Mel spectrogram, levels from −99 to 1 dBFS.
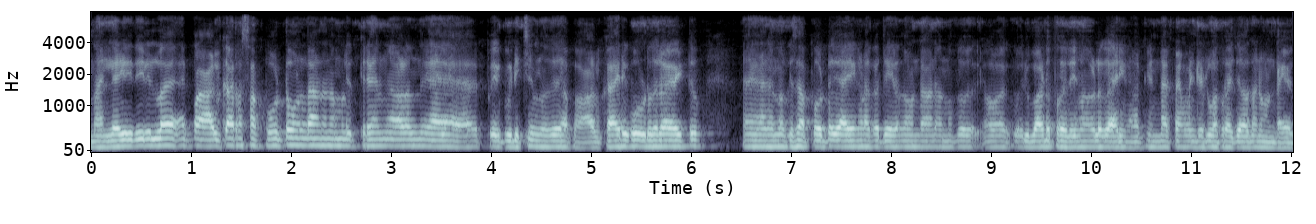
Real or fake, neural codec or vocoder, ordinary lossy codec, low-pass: fake; codec, 24 kHz, 3 kbps, HILCodec; none; 7.2 kHz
